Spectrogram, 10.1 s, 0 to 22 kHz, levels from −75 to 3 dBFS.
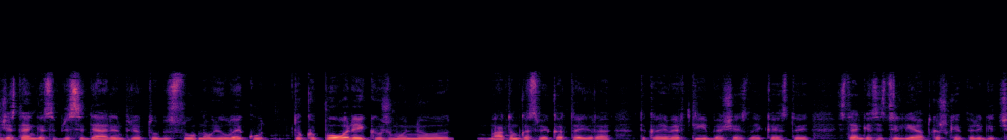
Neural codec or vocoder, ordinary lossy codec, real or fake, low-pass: none; AAC, 48 kbps; real; 10.8 kHz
